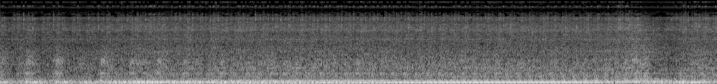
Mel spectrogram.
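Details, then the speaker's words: 1964 Ford Fairlane Thunderbolt clone V8, first run after about six months parked, fuel from a jug, no coolant; deep, steady even idle without hunting or knocking, owner says it sounds sweet with slight lifter noise from sitting, probably needs oil change. "that motor sounds sweet I don't know how it sounds on this video have been a little lifter noise cuz it's not been run and probably need the oil change and all"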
